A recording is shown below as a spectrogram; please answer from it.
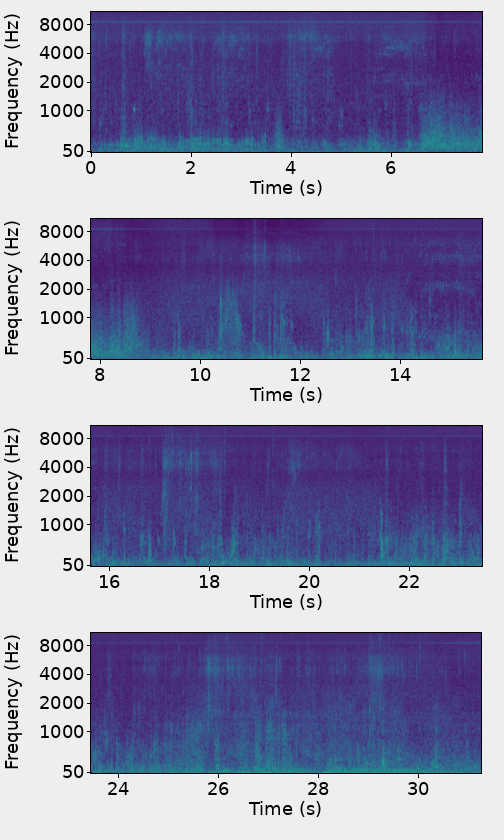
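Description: Wind buffeting the camera microphone: a loud, steady low rumble that flutters with the gusts, swelling about seven seconds in and again near the end.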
